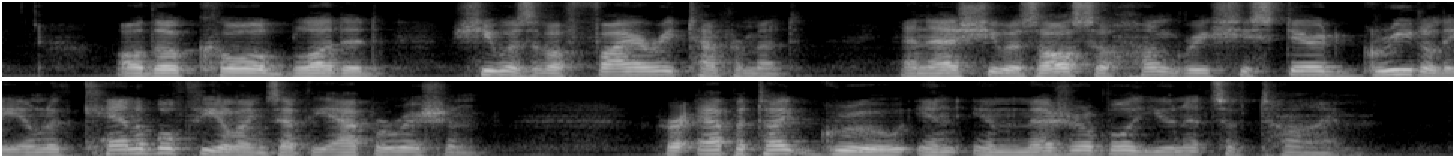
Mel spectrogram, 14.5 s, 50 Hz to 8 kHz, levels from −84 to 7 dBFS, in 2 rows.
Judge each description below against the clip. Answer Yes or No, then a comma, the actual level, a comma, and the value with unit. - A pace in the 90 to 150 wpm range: Yes, slow, 135 wpm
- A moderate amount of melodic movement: Yes, average, 4.5 semitones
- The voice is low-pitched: Yes, low, 125 Hz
